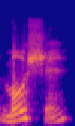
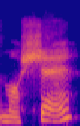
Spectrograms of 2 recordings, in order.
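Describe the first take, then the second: First: Moshe with the accent on the first syllable, MO; wrong stress. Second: Moshe with the accent on the final "she"; stress on second syllable. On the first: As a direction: hit the start of Moshe: MO-she. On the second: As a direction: lean on the end of Moshe: mo-SHE. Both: Shown as a demonstration. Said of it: "not Moshe".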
